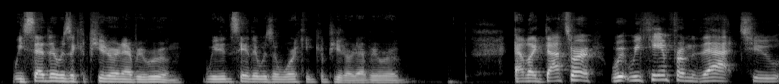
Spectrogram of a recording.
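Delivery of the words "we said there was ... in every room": ordinary talk, nothing marked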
